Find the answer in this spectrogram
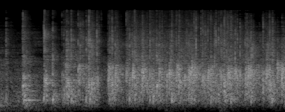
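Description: Audience applauding: a few separate claps in the first second, then many hands clapping in a steady spatter.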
